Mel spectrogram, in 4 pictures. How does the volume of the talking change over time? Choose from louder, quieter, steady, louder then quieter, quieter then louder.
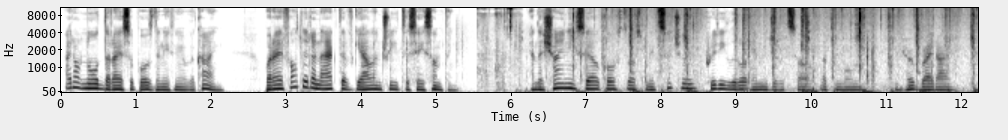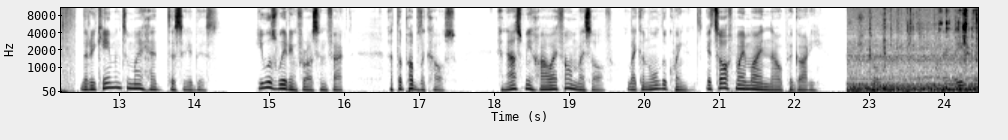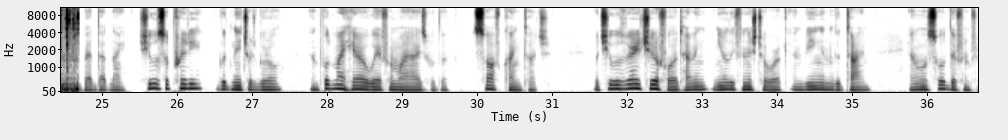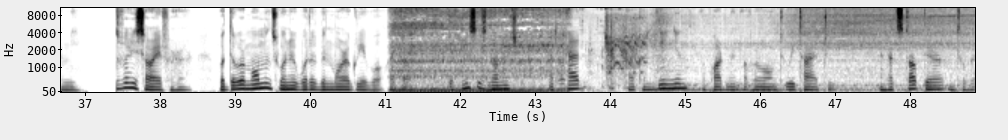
steady.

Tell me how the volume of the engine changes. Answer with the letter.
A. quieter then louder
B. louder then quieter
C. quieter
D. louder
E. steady
C.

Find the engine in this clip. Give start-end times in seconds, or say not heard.
41.0-48.8.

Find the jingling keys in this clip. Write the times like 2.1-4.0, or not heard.
5.5-6.2, 22.6-24.7, 43.5-44.4.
